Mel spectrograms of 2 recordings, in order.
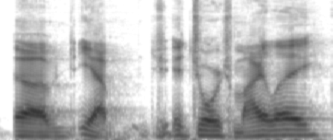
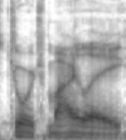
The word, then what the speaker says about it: George Miley: George Miley. That's how you say it. I mispronounced his name. Okay. I mispronounced his name yesterday and was corrected, so it is George Miley.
